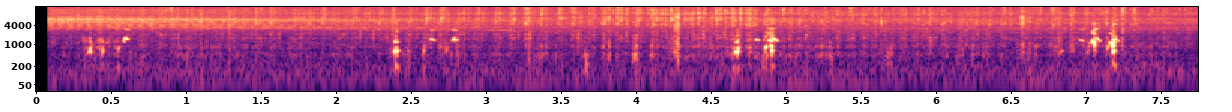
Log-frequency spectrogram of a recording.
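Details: Geese eating breakfast of mixed-flock feed, giving short, scattered nasal honks a few seconds apart, some doubled, over a steady high buzzing of cicadas in the background.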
